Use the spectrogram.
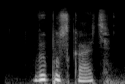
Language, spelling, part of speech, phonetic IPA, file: Russian, выпускать, verb, [vɨpʊˈskatʲ], Ru-выпускать.ogg
- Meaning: 1. to let out, to let go, to release, to set free 2. to launch, to shoot (a missile, a rocket) 3. to deliver, to release (a film) 4. to produce, to manufacture, to output, to turn out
